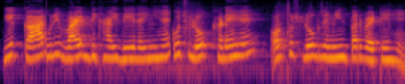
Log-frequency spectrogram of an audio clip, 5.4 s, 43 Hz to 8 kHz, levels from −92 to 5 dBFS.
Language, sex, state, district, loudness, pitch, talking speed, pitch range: Hindi, female, Jharkhand, Jamtara, -21 LUFS, 230 Hz, 210 wpm, 215-250 Hz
